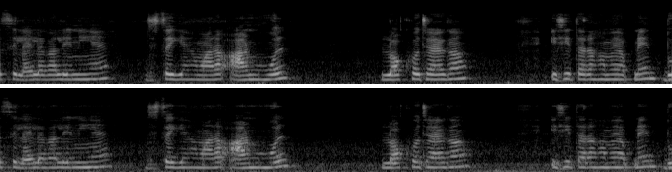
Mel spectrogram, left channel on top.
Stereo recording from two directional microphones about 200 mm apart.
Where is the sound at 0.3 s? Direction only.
45° left (ahead or behind).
